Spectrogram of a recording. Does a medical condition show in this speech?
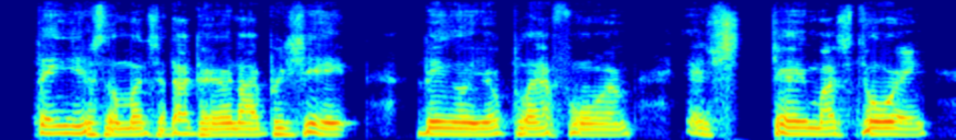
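Yes: ALS; voice raspy at times.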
